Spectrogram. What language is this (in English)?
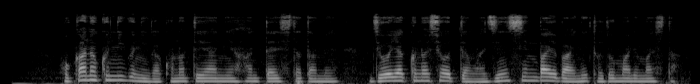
Japanese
